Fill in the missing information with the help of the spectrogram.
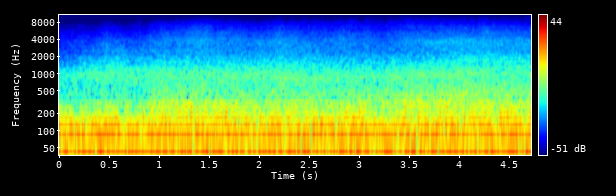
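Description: Steady rush of a moving car's road and wind noise, with a deep rumble of wind buffeting the microphone.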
